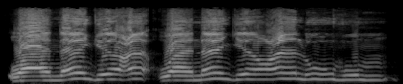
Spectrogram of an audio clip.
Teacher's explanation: pantulannya tidak begitu jelas Kenapa karena huruf qalqalanya berada di tengah kalimah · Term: Qalqalah sugro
